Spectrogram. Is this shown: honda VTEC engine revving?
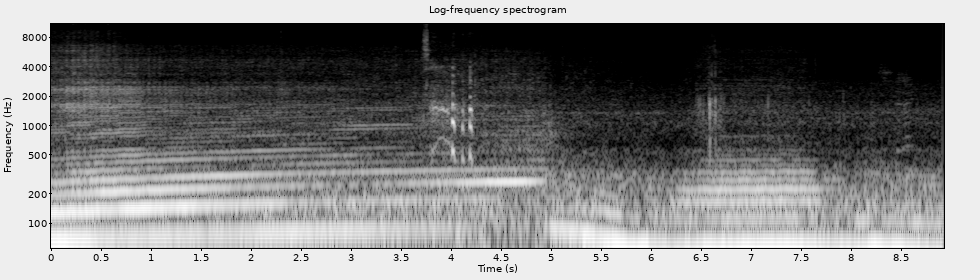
yes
